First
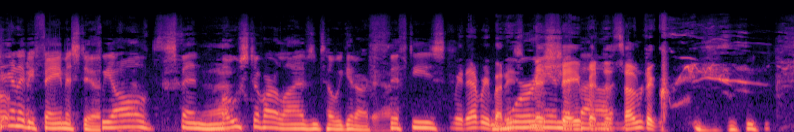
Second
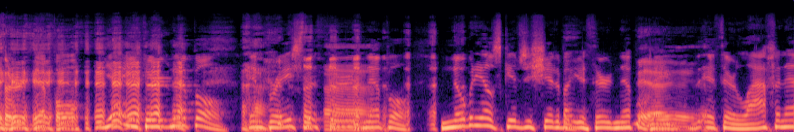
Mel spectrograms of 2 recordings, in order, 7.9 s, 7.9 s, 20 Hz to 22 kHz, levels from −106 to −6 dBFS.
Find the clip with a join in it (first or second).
first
